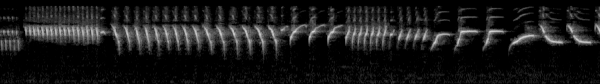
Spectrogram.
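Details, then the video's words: Male canary singing loudly to stimulate females for mating: a sustained buzzing roll, then a long series of rapid rising chips and clipped trills, ending in slow, swooping whistled notes. "Fuerte canto de canario para preparar a las hembras"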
